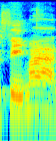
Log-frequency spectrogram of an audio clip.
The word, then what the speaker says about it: CYMA: ครับ จาก ผู้ ผลิต ยี่ห้อ Sim นะ ครับ ผม หรือ zima นะ ครับ แล้ว แต่ ใคร อาจ จะ ออก เสียง นะ ครับ cyma นะ ครับ ผม sima zima นะ ครับ ผม ก็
